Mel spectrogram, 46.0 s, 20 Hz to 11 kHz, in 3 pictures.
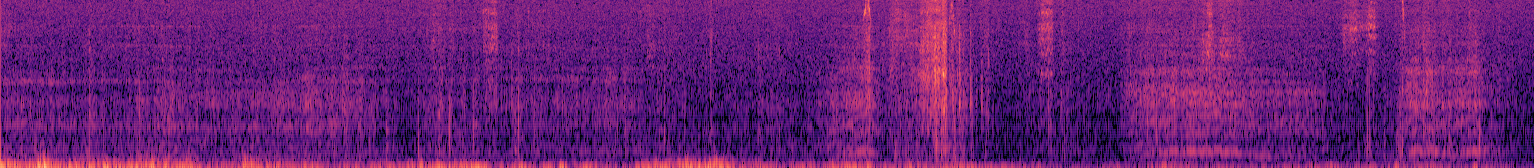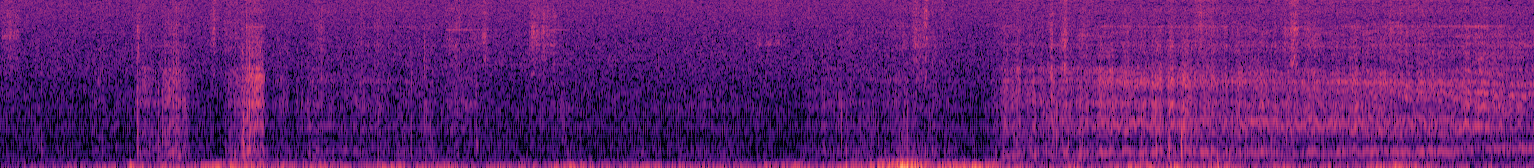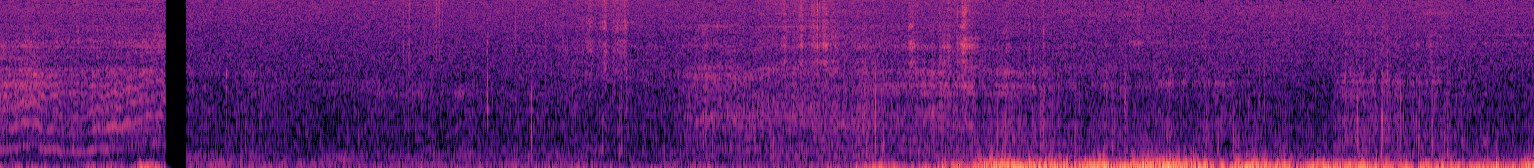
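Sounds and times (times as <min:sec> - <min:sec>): toy car motor whining: 0:08.2 - 0:09.7, 0:11.2 - 0:15.1, 0:25.3 - 0:32.4, 0:37.5 - 0:40.8.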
